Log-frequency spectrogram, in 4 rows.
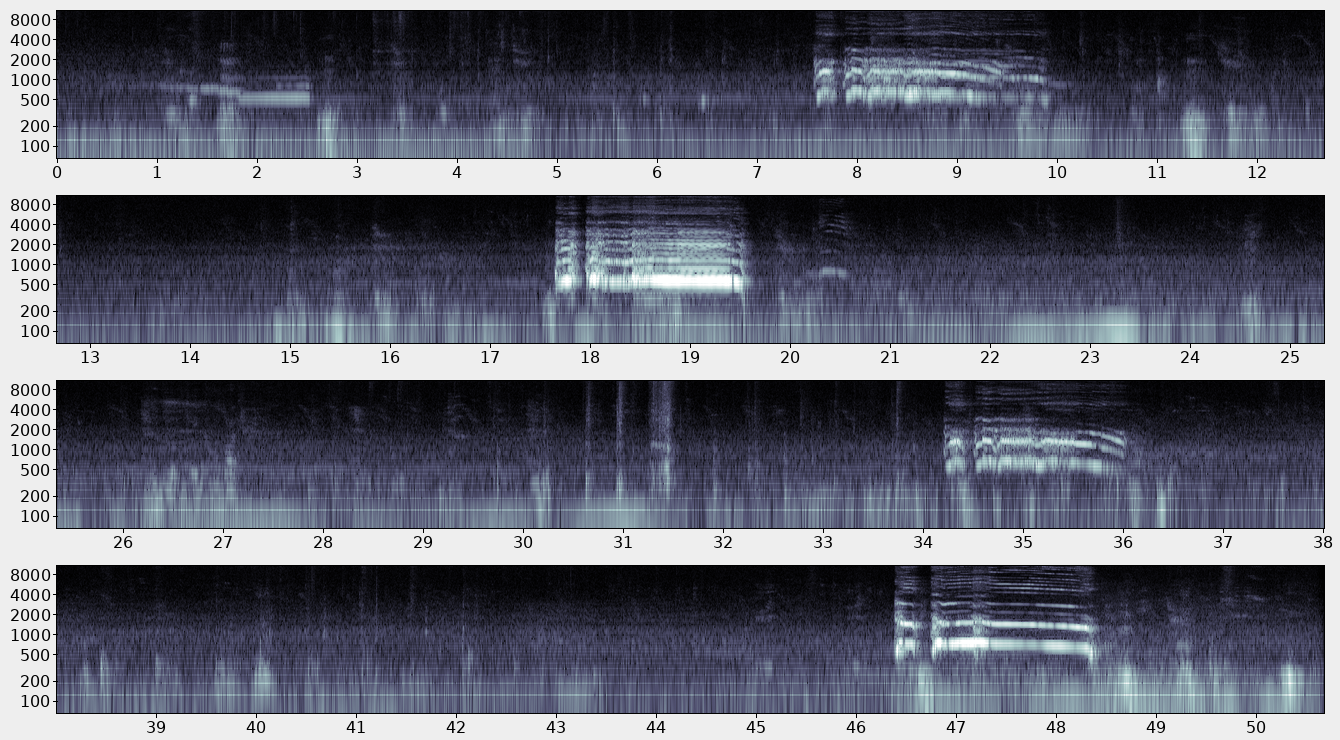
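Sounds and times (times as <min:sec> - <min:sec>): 
hen clucking in a farmyard: 0:00.0 - 0:50.6
road traffic: 0:00.0 - 0:50.6
pig grunting in a farmyard: 0:00.1 - 0:05.5, 0:09.1 - 0:12.5, 0:14.7 - 0:21.6, 0:24.2 - 0:30.6, 0:35.4 - 0:40.6, 0:43.0 - 0:47.2, 0:48.1 - 0:50.6
rooster crowing in a farmyard: 0:00.6 - 0:02.9, 0:07.4 - 0:10.2, 0:17.5 - 0:21.0, 0:34.1 - 0:36.5, 0:46.2 - 0:48.8.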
